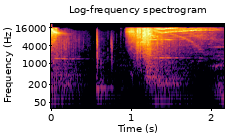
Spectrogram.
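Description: An energy weapon zaps with a sharp burst.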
